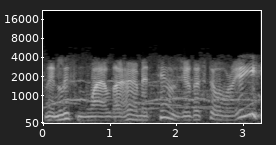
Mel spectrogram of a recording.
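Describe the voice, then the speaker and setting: An actor playing a sinister old hermit who tells ghost stories with theatrical menace in a 1940s radio horror show. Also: male voice, fairly high pitch, animated, moderate pace, over loud music, natural voice. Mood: gleefully menacing. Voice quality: cackling. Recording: noisy, tinny 1940s radio recording.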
